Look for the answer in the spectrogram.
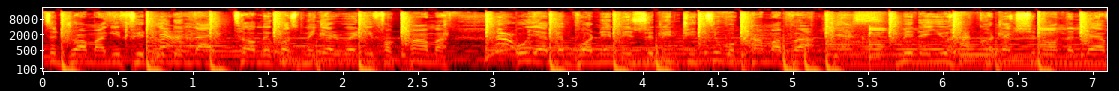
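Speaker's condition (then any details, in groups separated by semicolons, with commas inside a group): No condition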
